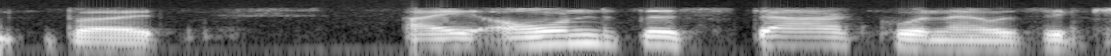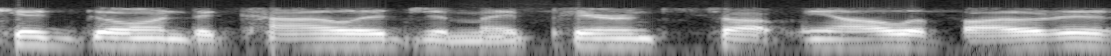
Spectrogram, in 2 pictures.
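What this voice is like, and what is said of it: Strong Chicago accent. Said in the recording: “had a great Chicago accent.”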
